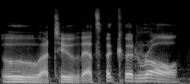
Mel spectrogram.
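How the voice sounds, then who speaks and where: A man's voice: mid-range voice, measured pace, soft background music. A man chatting casually as a player in a tabletop game, thinking his moves through aloud.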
